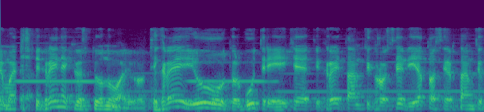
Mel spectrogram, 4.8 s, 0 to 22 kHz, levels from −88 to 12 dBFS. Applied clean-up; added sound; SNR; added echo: none; Wind instrument, woodwind instrument; 16 dB; none.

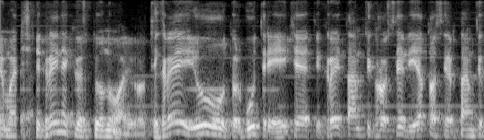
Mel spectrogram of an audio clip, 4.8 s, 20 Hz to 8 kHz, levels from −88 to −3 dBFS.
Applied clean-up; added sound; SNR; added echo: neural separator model SepFormer DNS4.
